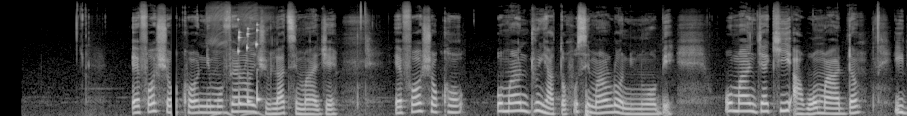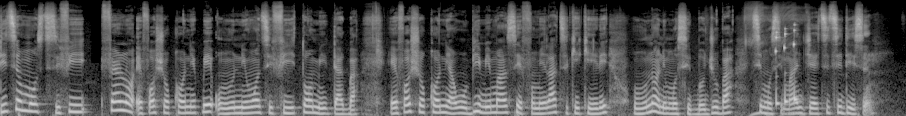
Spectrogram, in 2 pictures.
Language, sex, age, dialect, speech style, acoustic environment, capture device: Yoruba, female, 18-24, Nigeria - Ibadan, focused, nature, mobile / Linux / Chrome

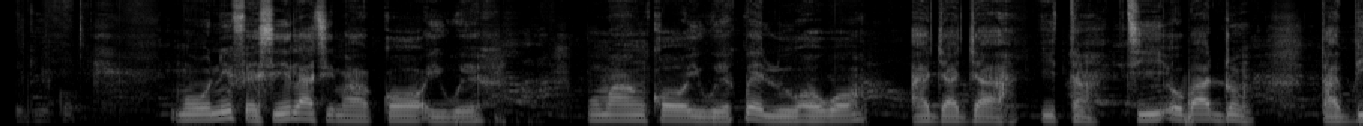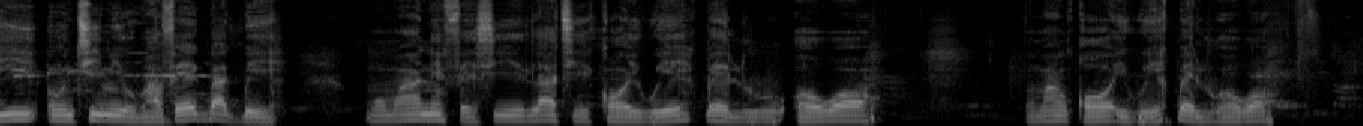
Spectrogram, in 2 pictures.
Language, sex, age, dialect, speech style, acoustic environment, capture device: Yoruba, male, 45-54, Nigeria - Ibadan, happy, people talking, mobile / Linux / Chrome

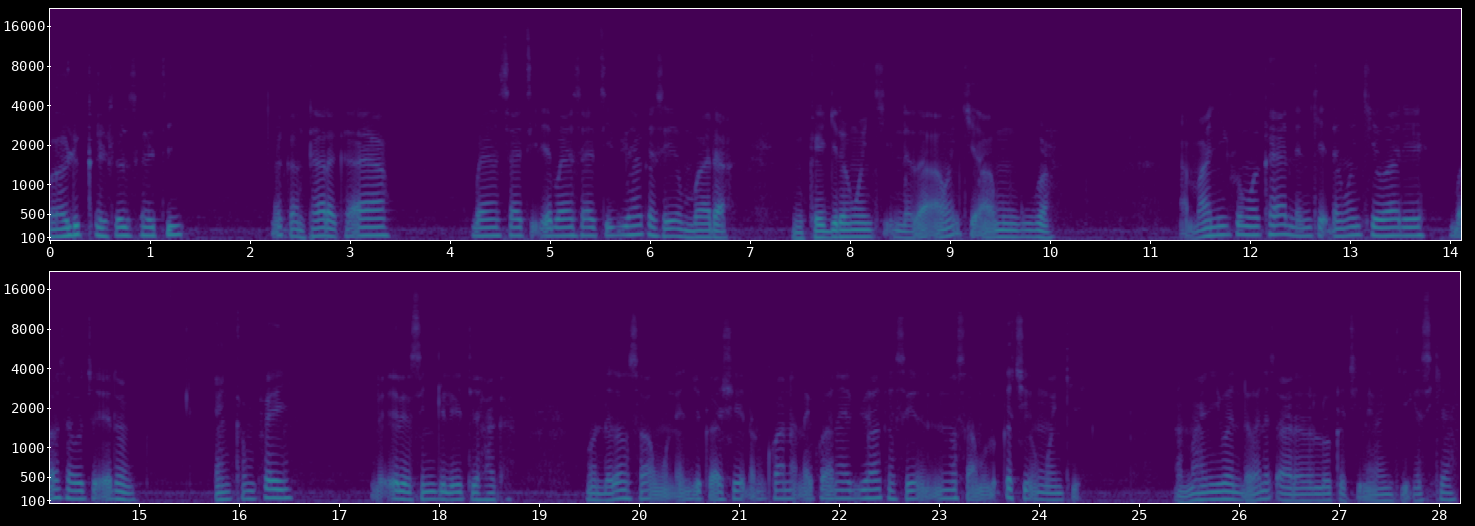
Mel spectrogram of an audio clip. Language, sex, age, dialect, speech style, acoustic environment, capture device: Hausa, male, 25-34, Nigeria - Kano, stressed, silence, mobile / macOS / Safari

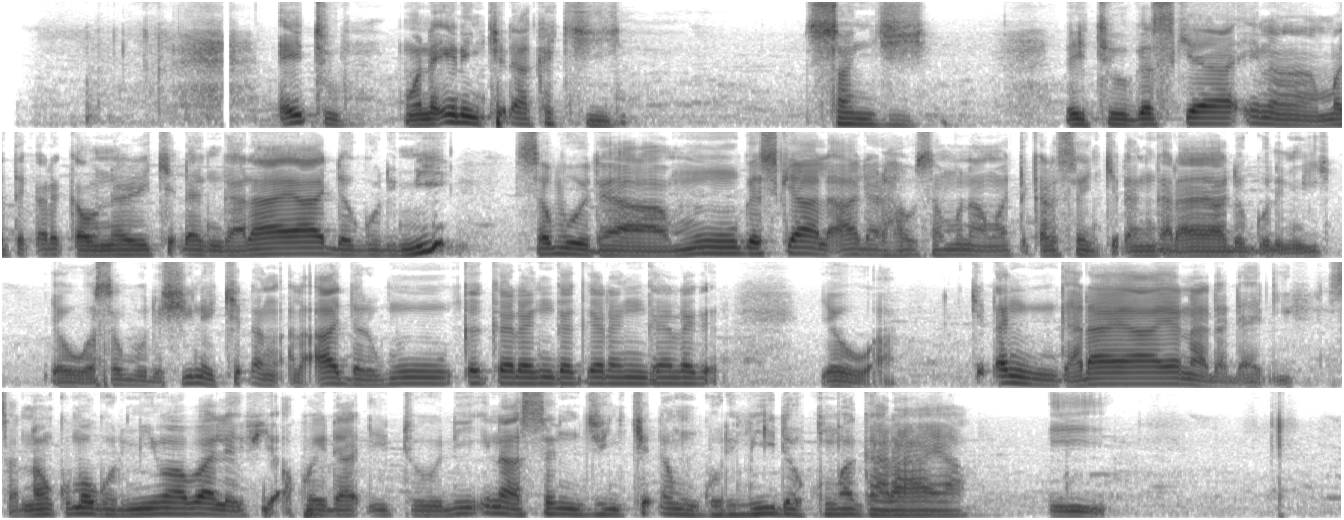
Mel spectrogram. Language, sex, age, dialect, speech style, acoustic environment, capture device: Hausa, male, 25-34, Nigeria - Kano, focused, people talking, mobile / Linux / Chrome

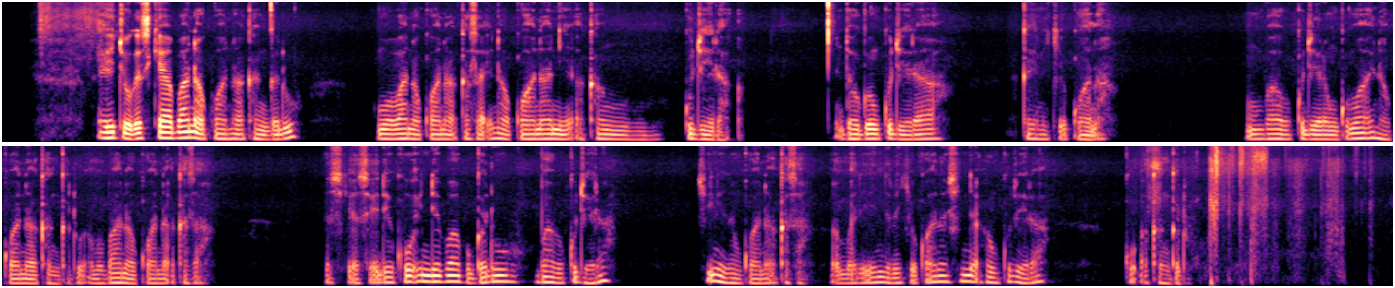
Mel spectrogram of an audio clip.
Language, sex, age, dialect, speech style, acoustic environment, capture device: Hausa, male, 25-34, Nigeria - Kano, happy; excited; focused, nature; silence, mobile / Linux / Chrome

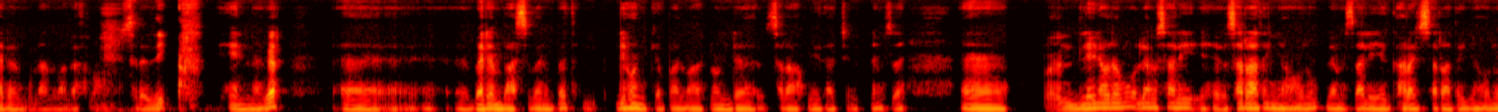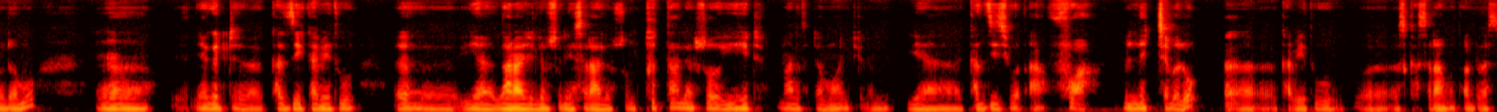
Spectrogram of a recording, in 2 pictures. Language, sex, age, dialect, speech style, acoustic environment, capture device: Amharic, male, 35-44, Ethiopia - Addis Ababa, relaxed, nature, mobile / Linux / Chrome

